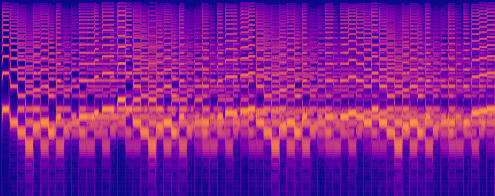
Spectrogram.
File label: minimal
